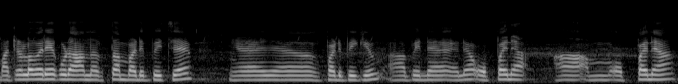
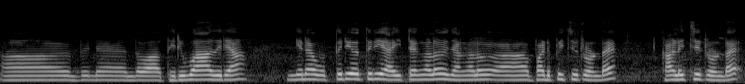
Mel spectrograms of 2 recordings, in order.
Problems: none marked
